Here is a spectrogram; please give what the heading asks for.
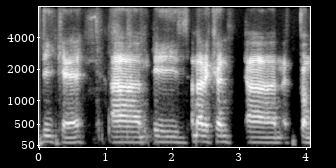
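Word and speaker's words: Dike: mls he's come from orlando city um you spell it it's called dk now you spell his last name d-i-k-e so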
